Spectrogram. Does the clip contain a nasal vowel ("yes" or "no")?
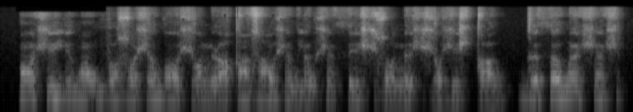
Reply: yes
